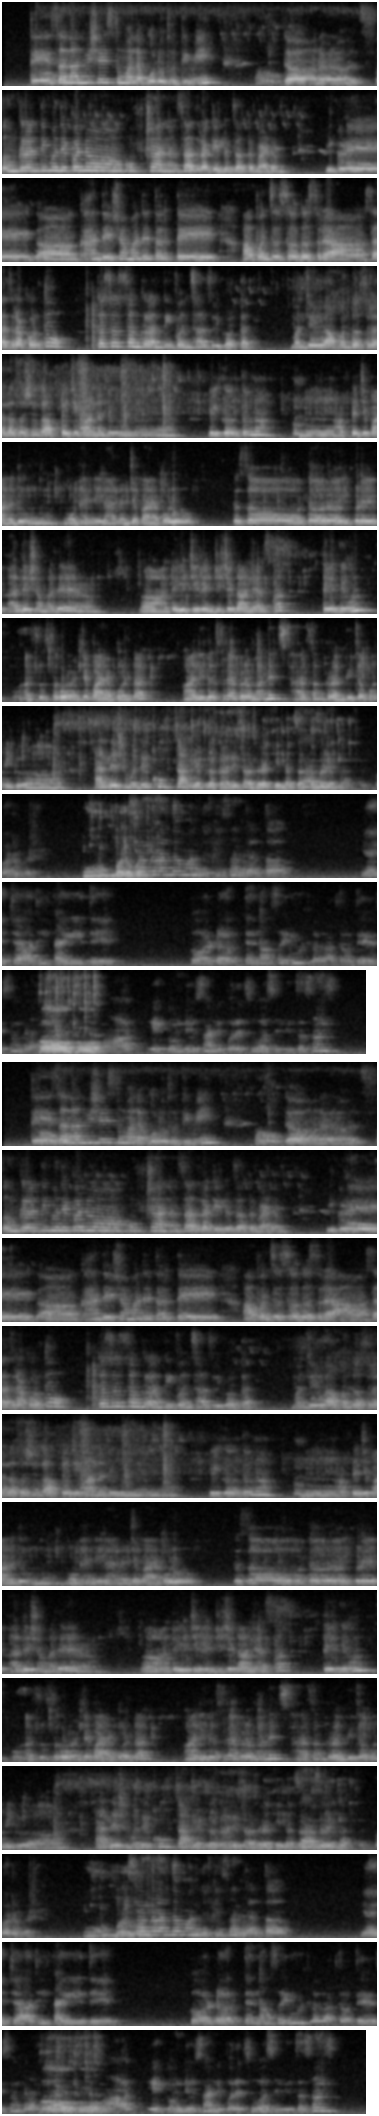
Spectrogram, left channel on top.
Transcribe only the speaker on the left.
ते
सणा
विषयी तुम्हाला बोलत होती मी
तर संक्रांती मध्ये पण खूप छान साजरा केलं जात मॅडम. इकडे
अ खानदेशामध्ये तर ते आपण जस दसरा साजरा करतो तसच संक्रांती पण साजरी करतात म्हणजे
आपण दसऱ्याला जशी आपट्या पान देऊन हे करतो ना अ आपट्याचे पान देऊन मो नी लहानंच्या पाया पडतो तस तर इकडे खानदेशामध्ये अ ते चिरंजीचे दाणे असतात ते देऊन
असं सगळ्यांचे पाया पडतात आणि दसऱ्या प्रमाणेच हा संक्रांतीचा पण खानदेशमधे खूप चांगल्या प्रकारे साजरा
मॅडम.
हम्म बरोबर.
हो
हो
